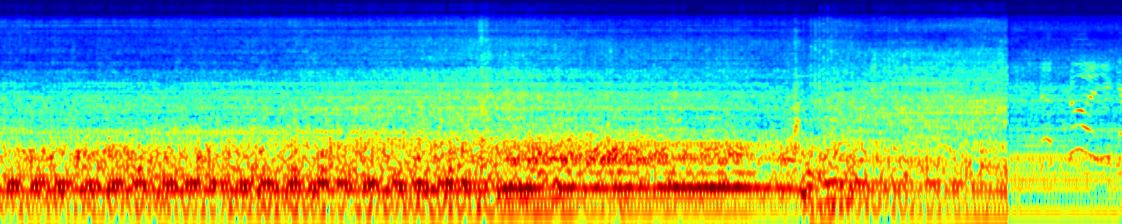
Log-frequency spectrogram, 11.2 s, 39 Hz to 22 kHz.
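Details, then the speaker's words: Ariens two-stage snow thrower model 11528 with old Tecumseh engine, in drive with auger locked blowing snow; steady low drone holds speed under load, then eases off near the end; normal running under load. "She's working. This thing kind of sticks. There we go. So we'll put it in drive, lock the auger, and she blows the snow."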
